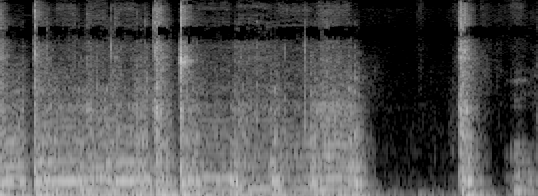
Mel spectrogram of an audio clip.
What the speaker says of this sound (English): The machine is calibrating.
